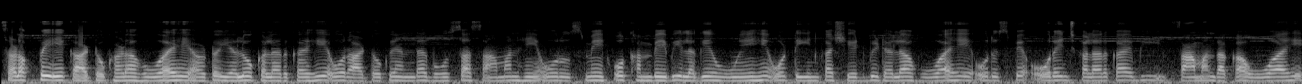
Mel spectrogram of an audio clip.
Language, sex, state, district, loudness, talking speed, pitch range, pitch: Hindi, male, Jharkhand, Jamtara, -22 LUFS, 205 wpm, 170-185 Hz, 175 Hz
